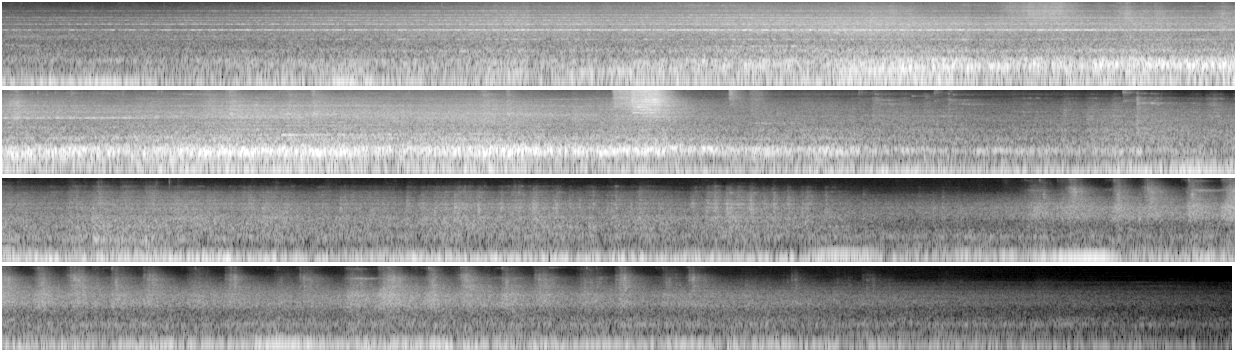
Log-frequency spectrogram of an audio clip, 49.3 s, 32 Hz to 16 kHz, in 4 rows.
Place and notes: Centre, Ottignies-Louvain-la-Neuve, Belgique - 8h01 train
On the 8h01 train, a very massive arrival of students, climbing stairs. They are called daylight students, counter to the students living in "kots", who are called night-students, as they are living here in LLN (the short name of Louvain-La-Neuve). There's no segregation between us, really not, but they dont have the same life.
